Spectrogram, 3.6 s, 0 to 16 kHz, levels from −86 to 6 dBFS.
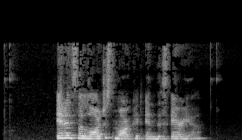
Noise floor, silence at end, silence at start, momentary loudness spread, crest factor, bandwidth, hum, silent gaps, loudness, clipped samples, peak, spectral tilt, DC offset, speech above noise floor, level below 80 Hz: -64 dBFS; 0.6 s; 0.85 s; 11 LU; 16 dB; 11.5 kHz; none; none; -15 LUFS; under 0.1%; 0 dBFS; -4.5 dB/octave; under 0.1%; 50 dB; -60 dBFS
